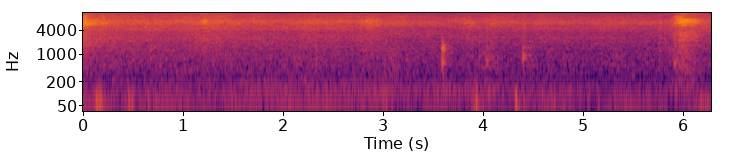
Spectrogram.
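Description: Tomato puree frying gently in hot oil and spices in a kadhai with a faint, steady sizzle, stirred with a wooden spatula, a few light scrapes and ticks, and a brief louder sizzle near the end.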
